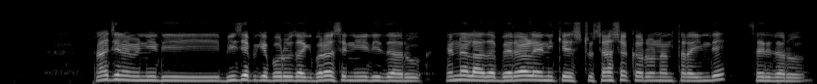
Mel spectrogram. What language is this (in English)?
Kannada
